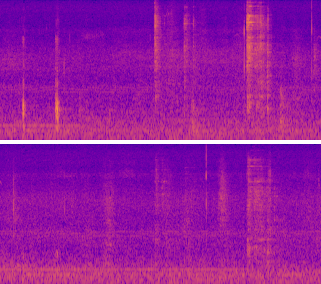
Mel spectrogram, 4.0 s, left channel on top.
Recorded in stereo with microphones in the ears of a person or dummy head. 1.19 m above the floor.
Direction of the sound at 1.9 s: 80° left.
